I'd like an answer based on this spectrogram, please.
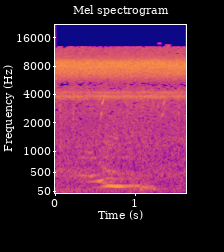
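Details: Big male tiger in Tadoba, heard on safari after swimming across a dam, calling for a mate: one deep, low moaning roar swelling and fading over about half a second, with a steady high insect drone throughout.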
